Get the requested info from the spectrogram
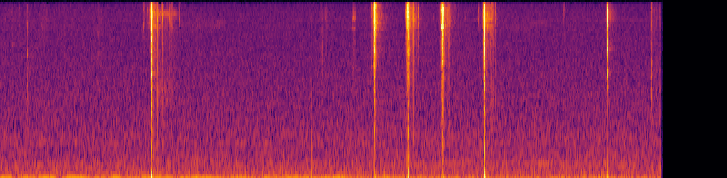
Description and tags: a
A lighter trying to be lit which eventually is.
burning, flames, lighter, burn, flame, fire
